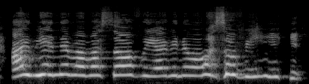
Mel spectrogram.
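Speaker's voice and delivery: high-pitched mock alarm; kids' warning cry. Cousins warning each other that grandma is coming, high mock alarm. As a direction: imitate children sounding the alarm, high and urgent. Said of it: "de repente todos dicen".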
